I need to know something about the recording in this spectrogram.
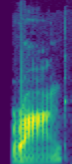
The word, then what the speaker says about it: wrong: después tiene una r solo Vamos a pronunciar la r y no vamos a pronunciar la W por ejemplo write que significa escribir wrong que significa incorrecto Rest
